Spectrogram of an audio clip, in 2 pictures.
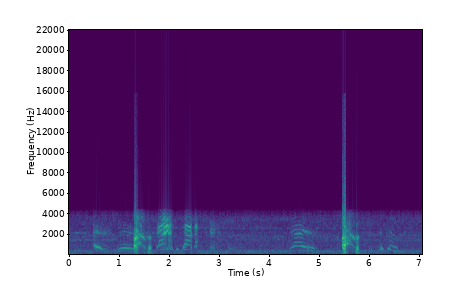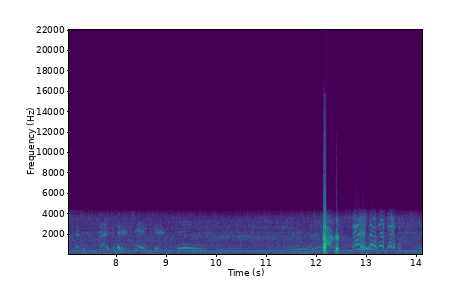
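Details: Adult coughing three sharp, isolated times while another person laughs in between.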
